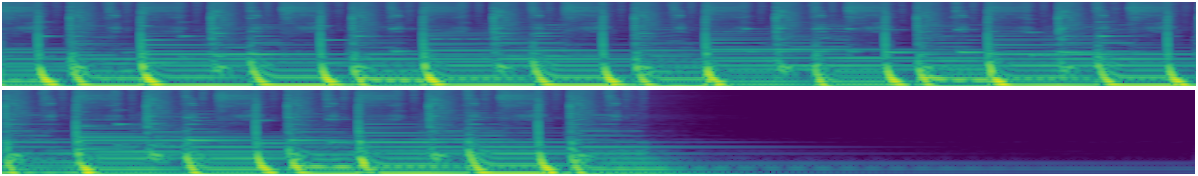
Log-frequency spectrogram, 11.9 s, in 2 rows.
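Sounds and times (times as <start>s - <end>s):
cumbia fado music: 0.0s - 9.4s.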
